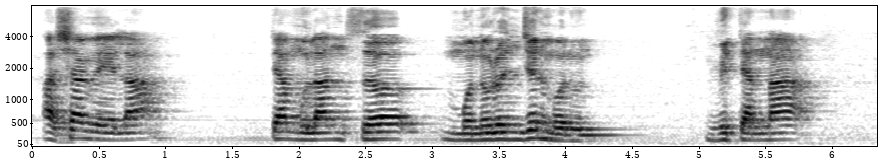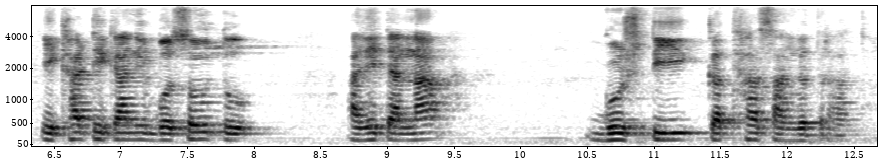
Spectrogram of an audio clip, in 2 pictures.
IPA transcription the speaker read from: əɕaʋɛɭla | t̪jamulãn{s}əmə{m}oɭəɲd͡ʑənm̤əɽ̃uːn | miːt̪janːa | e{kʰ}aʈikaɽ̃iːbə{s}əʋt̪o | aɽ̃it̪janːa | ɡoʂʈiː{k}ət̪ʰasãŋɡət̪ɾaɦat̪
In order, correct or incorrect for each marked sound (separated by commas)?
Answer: incorrect, incorrect, correct, correct, correct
